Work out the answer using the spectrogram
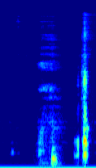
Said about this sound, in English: As per usual, when I say sip, I mean gulp. And you know what? I spent so much time procrastinating on starting off this recording that there's basically only one gulp left. So might as well take one more gulp.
